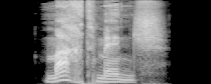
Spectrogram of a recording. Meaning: power-hungry person; careerist
- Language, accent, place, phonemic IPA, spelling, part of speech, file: German, Germany, Berlin, /ˈmaxtˌmɛnʃ/, Machtmensch, noun, De-Machtmensch.ogg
